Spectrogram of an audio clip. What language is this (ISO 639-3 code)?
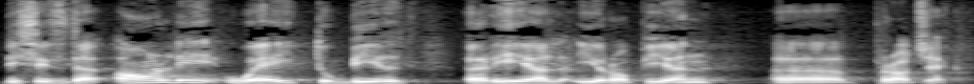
eng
